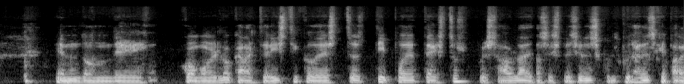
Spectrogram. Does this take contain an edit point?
yes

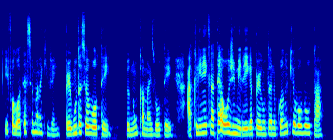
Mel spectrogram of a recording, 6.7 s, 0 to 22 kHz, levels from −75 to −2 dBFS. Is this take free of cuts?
no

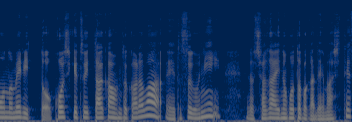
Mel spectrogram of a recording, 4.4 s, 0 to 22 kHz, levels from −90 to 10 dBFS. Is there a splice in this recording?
no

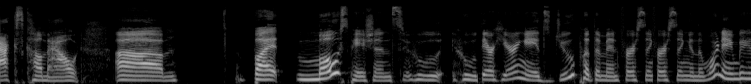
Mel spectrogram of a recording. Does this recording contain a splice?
yes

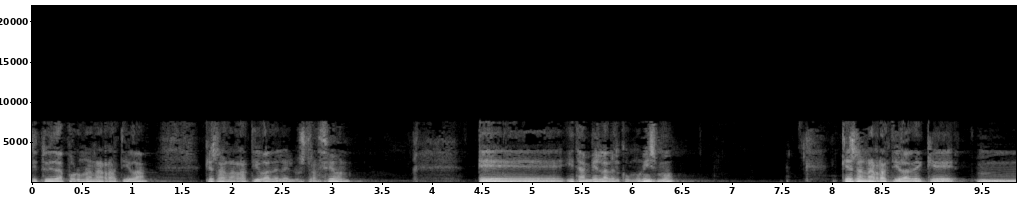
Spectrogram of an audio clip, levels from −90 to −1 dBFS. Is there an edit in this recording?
no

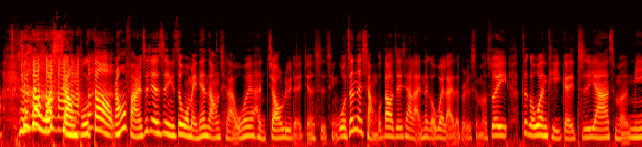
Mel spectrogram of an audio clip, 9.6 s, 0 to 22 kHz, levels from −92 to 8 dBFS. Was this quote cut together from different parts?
yes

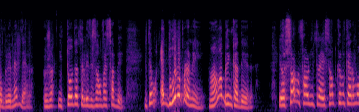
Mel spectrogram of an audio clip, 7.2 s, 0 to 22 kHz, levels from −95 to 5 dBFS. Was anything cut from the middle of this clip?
no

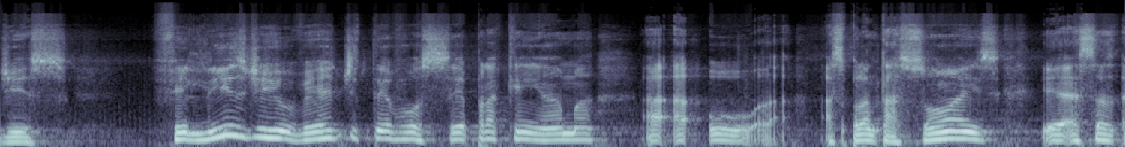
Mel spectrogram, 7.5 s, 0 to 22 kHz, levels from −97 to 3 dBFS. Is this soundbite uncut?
yes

